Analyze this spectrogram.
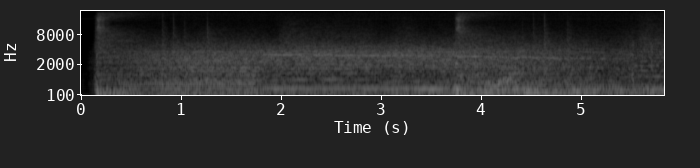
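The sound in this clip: A car engine runs as a loud, steady drone that fills the whole clip, with a few tonal lines shifting and bending in pitch near the end. No voices are heard over it.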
